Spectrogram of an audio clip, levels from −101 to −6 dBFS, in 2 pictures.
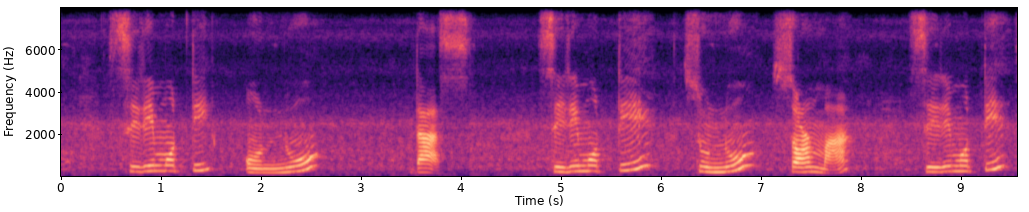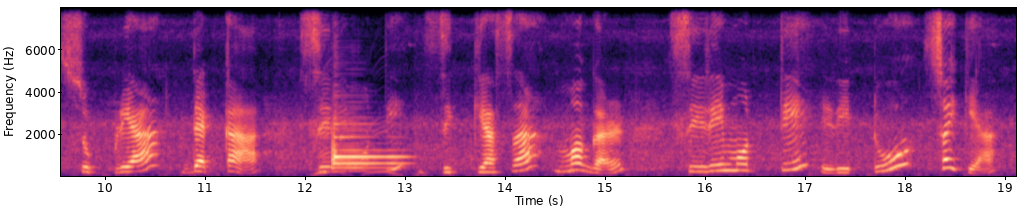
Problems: constant background noise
